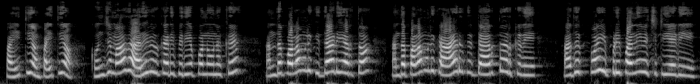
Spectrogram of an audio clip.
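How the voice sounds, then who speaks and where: A woman's voice: steady tone, quick pace, sharp tone. A woman voicing a scolding old village grandmother in a cartoon. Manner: scolding, shrill, teasing. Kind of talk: cartoon voice acting.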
